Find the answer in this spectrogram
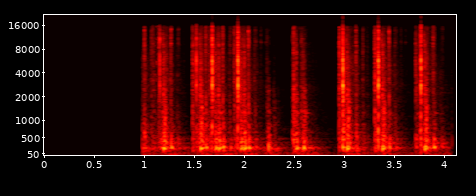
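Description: Typewriter sound effect: rapid key clacks in about five short bunches, starting about a second in.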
